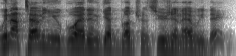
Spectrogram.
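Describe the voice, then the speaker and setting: The man's tone is bright and sharp. He talks at a very fast pace. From Haiti. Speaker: religious teacher. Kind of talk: bible class teaching.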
